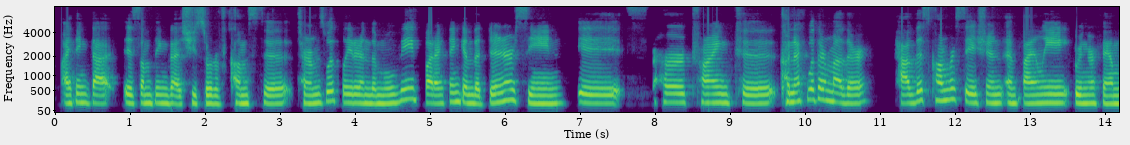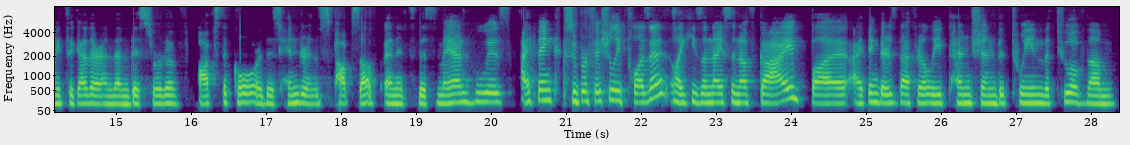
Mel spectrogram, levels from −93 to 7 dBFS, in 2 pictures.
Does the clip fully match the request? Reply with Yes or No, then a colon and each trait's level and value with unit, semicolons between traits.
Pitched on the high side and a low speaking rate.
No: high, 195 Hz; average, 165 wpm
